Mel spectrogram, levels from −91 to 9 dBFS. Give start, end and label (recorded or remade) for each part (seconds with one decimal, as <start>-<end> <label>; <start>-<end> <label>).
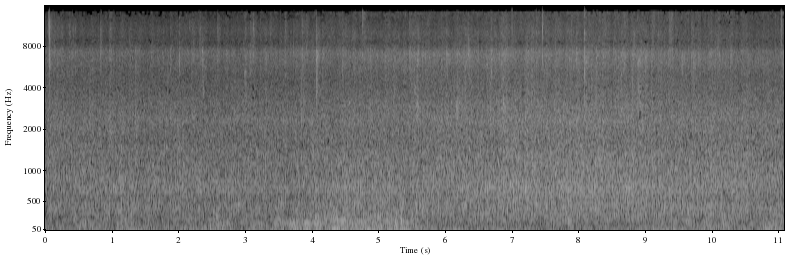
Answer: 0.0-3.7 recorded; 3.7-7.9 remade; 7.9-11.1 recorded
